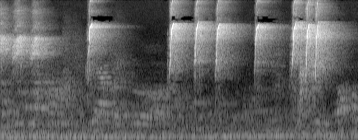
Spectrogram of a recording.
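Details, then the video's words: [['Shrill siri-siri masteran song: a buzzy opening trill, a pause, then a string of crisp high falling notes, some doubled, with a light low murmur in the background.']] "MASTERAN BURUNG SIRI-SIRI NGEBREN SUPER PEDAS TEMBAKAN TAJAM & SUPER PANJANG"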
